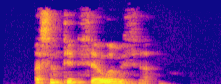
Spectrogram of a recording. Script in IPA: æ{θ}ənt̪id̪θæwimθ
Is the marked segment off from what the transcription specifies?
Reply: yes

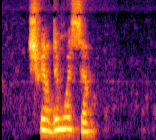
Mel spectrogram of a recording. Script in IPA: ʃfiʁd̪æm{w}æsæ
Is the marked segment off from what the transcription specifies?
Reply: no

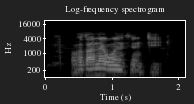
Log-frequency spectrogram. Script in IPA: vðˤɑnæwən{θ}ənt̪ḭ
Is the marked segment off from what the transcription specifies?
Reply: no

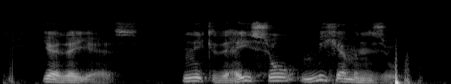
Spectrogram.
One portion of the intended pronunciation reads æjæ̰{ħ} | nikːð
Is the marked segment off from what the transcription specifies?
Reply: yes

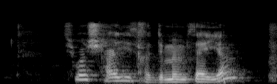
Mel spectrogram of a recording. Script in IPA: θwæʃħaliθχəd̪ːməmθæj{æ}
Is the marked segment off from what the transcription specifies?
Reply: no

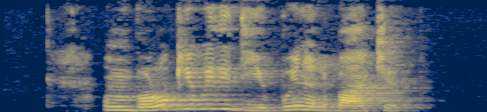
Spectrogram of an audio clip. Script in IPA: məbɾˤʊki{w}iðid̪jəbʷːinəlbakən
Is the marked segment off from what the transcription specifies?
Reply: no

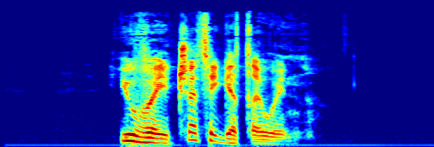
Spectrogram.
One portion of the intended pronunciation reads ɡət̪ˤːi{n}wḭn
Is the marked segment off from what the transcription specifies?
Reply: yes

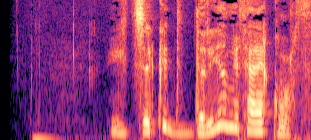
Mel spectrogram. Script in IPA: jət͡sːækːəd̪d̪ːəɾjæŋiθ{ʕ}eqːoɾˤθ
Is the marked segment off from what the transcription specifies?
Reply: no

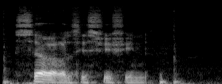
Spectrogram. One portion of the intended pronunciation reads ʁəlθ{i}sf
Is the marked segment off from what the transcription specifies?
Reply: no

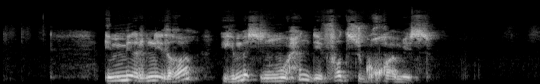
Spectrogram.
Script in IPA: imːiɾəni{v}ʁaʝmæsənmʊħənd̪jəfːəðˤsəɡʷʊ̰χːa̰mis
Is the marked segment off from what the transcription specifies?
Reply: yes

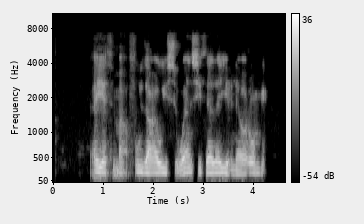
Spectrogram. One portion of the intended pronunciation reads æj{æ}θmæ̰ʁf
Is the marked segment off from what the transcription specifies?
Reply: no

